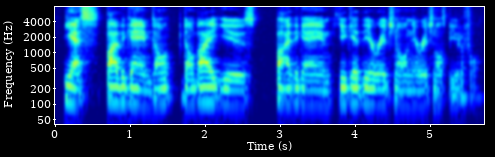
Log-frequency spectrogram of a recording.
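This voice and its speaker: Here a man with an American accent talks at a fairly quick pace. His pitch is fairly low and his intonation monotone and flat. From US, Kentucky. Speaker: podcast host, horror story narrator. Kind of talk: casual interview chat. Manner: halting, many fillers.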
